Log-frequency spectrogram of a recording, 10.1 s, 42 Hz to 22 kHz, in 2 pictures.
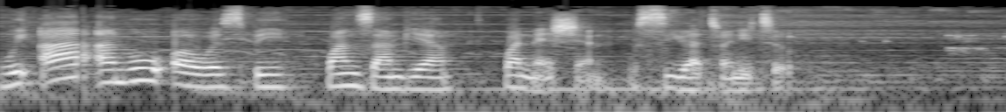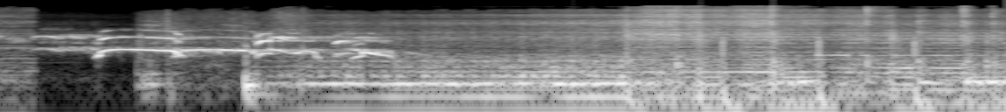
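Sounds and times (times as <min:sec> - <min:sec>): quiet background music: 0:00.0 - 0:10.0
fish eagle call: 0:04.6 - 0:07.1.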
